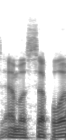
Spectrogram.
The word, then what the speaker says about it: Emma Seppala: Her name is Emma Seppala.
